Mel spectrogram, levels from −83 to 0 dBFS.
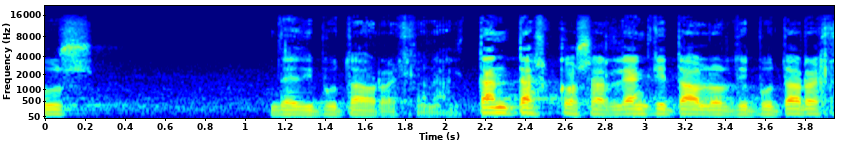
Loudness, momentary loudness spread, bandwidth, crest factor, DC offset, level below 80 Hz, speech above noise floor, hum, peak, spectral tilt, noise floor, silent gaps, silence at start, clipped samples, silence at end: -31 LUFS; 11 LU; 16 kHz; 26 dB; under 0.1%; -70 dBFS; 29 dB; none; -8 dBFS; -4 dB/octave; -60 dBFS; none; 0 s; under 0.1%; 0 s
